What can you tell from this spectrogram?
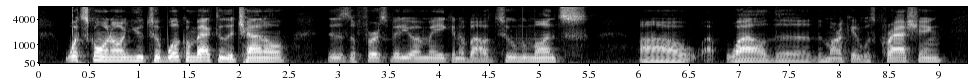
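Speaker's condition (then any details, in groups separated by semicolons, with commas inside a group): No condition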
